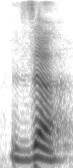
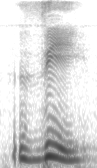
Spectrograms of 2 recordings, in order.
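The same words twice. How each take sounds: First: It is said in the form used before consonants. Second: It is said in the form used before vowels. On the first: "bukan the, the skin" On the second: "Kalau di sini kata selanjutnya diawali dengan vokal"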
